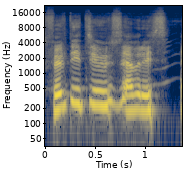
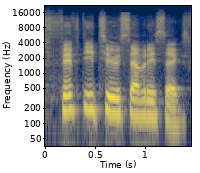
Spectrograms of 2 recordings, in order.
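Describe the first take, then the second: First: High, quick, astonished exclamation; incredulous repeat. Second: Said in the usual way. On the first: Real, not acted. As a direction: blurt the figure out in disbelief. Repeats the total in disbelief.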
